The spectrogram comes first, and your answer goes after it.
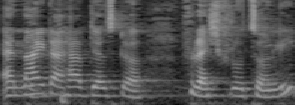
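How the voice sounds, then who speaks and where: A woman speaking at a moderate pace, with audible room echo and noticeable background noise. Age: 70s. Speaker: audience member at a conference. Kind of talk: audience comment at a conference.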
